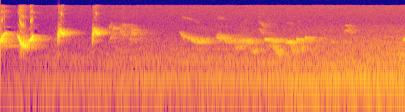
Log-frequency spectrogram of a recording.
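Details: White-rumped shama (murai batu) song used as a lure to make other shamas answer: a few loud, sharp whistled chirps at the start, then faint, trailing slurred notes over a quiet background.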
